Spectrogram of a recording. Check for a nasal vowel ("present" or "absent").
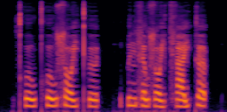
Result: absent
